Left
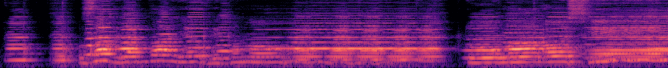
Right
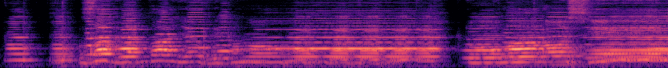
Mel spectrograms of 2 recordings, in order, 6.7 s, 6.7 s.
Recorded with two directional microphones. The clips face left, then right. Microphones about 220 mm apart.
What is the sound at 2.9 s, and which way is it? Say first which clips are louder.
Accordion: right 1 dB; 5° right (ahead or behind).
